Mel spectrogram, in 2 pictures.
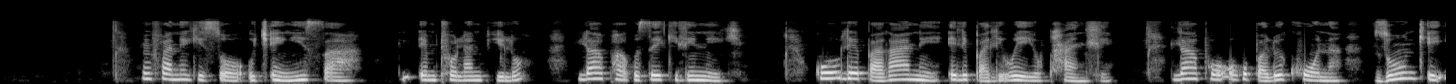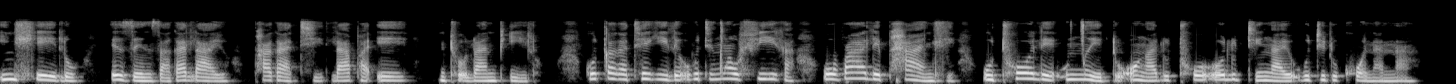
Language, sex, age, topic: North Ndebele, female, 36-49, health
